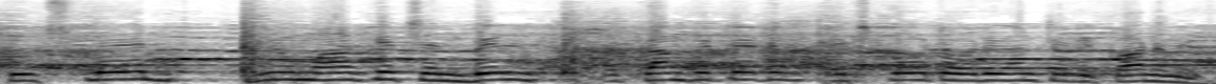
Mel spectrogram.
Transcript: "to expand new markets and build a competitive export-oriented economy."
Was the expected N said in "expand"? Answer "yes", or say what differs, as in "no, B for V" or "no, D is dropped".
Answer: no, N is dropped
